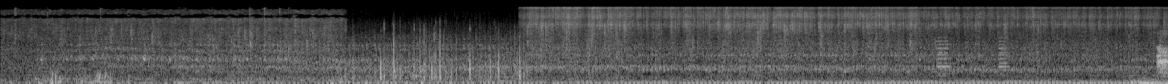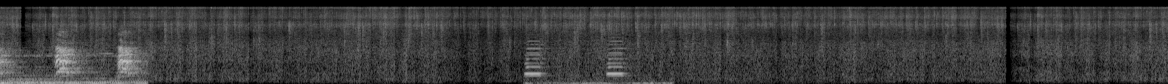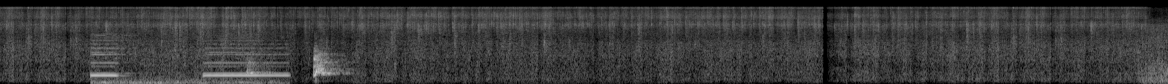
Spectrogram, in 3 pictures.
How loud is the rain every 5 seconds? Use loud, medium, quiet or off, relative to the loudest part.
loud, loud, medium, medium, medium, medium, medium.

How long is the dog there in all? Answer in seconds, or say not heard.
3 s.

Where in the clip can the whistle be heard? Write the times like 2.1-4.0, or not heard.
not heard.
